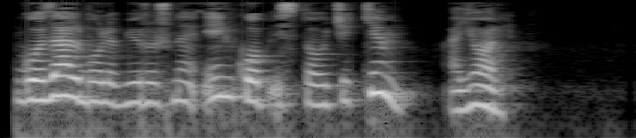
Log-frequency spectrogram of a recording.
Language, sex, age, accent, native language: Uzbek, female, 19-29, Samarqand, Uzbek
